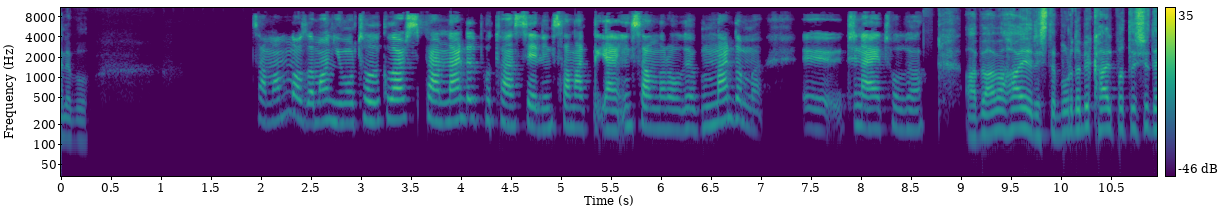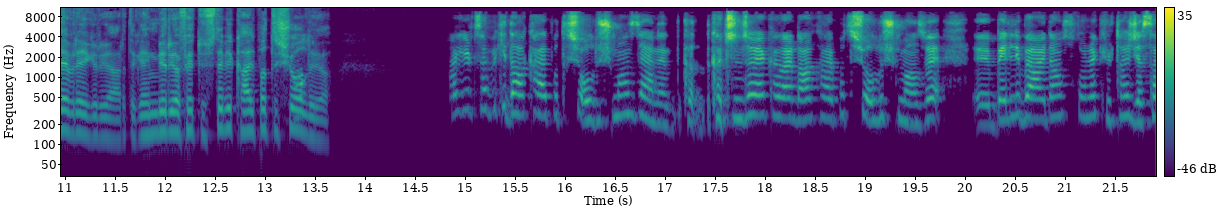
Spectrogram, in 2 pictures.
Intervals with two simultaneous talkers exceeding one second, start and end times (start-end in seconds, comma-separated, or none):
none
